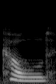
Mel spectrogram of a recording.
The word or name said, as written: cold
